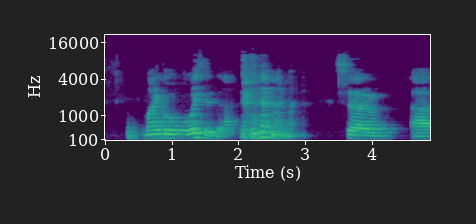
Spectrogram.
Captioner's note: chuckles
